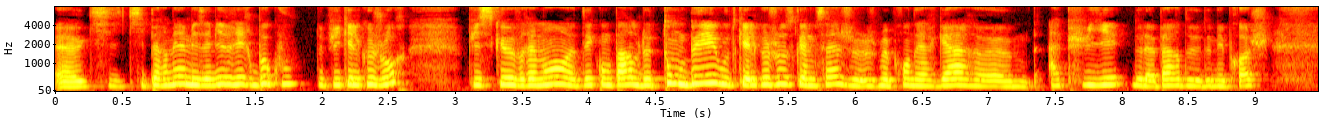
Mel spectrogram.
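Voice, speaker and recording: A woman's fairly high voice with a dark, mellow tone at a fairly quick pace, on a very clean recording with a silent background. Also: fairly even intonation. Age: 20s. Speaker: book vlogger. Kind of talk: casual vlog talk to camera. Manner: fast; halting, many fillers and repetitions.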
